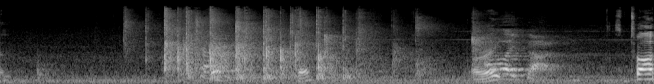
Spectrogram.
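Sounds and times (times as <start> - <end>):
crowd clapping: 1.1 - 5.2
speech: 3.0 - 3.7, 4.7 - 5.6, 6.4 - 6.5.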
